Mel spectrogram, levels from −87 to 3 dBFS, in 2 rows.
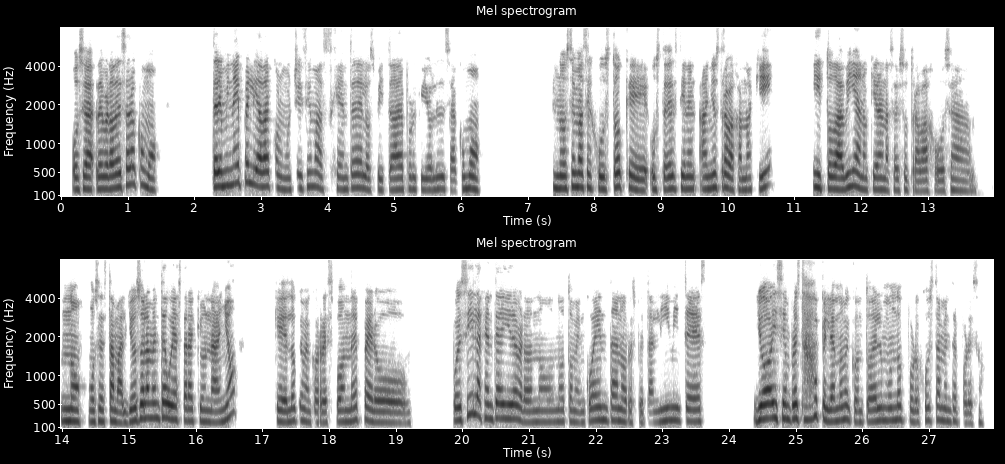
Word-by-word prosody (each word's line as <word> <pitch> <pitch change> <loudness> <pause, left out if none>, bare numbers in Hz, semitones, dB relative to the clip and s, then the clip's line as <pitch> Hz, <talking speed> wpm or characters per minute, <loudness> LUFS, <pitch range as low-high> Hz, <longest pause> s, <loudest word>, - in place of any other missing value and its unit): O 205 - -1
sea, 205 -1 +5
de 210 - +2
verdad, 215 +2 +5
eso 240 +4 +1
era 290 +1 +2
como, 215 -10 -2 0.8
terminé 265 +4 +5
peleada 265 -6 +4
con 230 -4 -6
muchísimas 220 +2 -5
gente 205 -2 -6
del 230 -1 0
hospital 195 0 -2
porque 205 -1 -7
yo 195 0 -3
les 200 +2 -3
decía 195 -4 -6
como 210 0 0 1.1
no 220 -1 +3
se 245 +3 0
me 245 - +5
hace 235 0 0
justo 210 +3 +1
que 195 -6 0
ustedes 210 +1 -1
tienen 210 -1 0
años 215 +3 +1
trabajando 195 -5 0
aquí 220 +7 -1 0.6
y 235 -4 +2
todavía 215 +4 +4
no 200 -2 -4
quieran 200 -1 -1
hacer 190 0 -7
su 195 +1 -8
trabajo, 175 +1 -5
o 180 0 -3
sea, 180 -2 -7 0.3
no, 205 -1 +3
o 195 -1 -2
sea, 205 0 0
está 205 +1 +2
mal. 180 -2 0
Yo 205 +3 +3
solamente 260 +2 +4
voy 245 -2 +7
a - - +4
estar 215 -1 -2
aquí 210 0 -2
1 200 -1 -2
año, 210 - +1 0.6
que 200 -2 +1
es 190 - +1
lo 210 +1 -2
que 220 - -5
me 195 -2 -3
corresponde, 195 +3 -3
pero, 185 -5 0 0.6
pues 220 -1 0
sí, 320 +7 -2
la 305 -3 +1
gente 255 0 0
ahí 250 0 +3
de 245 0 +4
verdad 190 -4 -1
no 195 0 -6
no 200 0 -6
toma 195 -1 -7
en 185 +1 -10
cuenta, 220 +1 -1
no 200 -2 -1
respetan 180 -1 -10
límites. 210 -1 -2 0.7
Yo 240 +3 +7
ahí 260 +1 +6
siempre 245 0 +4
estaba 240 +4 0
peleándome 225 0 +1
con 190 -2 -7
todo 195 - -3
el 210 +2 +1
mundo 220 +1 -2
por 200 -4 -7
justamente 215 0 -5
por 175 -2 -10
eso. 175 +1 -13
210 Hz, 185 wpm, -23 LUFS, 195-230 Hz, 1.1 s, voy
